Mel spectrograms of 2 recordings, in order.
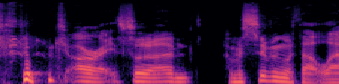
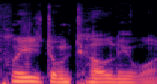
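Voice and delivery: put-on pleading voice; 4 dB louder than usual. Retelling how a man in a video begged the others: imitating someone pleading. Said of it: "pleading with him".

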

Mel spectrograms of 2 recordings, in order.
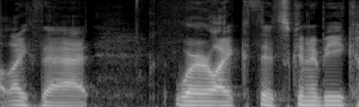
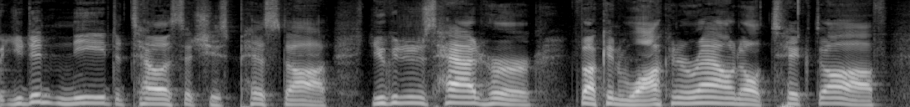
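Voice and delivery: ordinary talk, nothing marked

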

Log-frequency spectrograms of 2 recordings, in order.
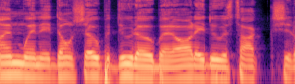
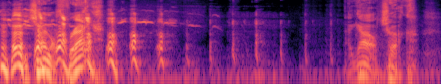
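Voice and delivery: put-on creepy perv voice, higher and quieter; 7 semitones higher, 5 dB quieter than usual. Joking that the word sounds like a perv, then: put-on perv voice. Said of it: "Stop with that voice".

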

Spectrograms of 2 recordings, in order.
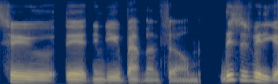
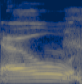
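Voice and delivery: high mock posh English accent. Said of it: "your real posh accent".

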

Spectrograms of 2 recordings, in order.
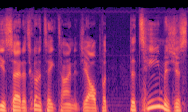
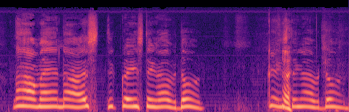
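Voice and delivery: soft, very high-pitched voice, way up high; 12 semitones higher than usual. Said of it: "Was he [name]?".

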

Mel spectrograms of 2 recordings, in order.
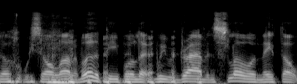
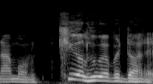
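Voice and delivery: mock raging screaming man, voice barely raised; 3 semitones higher than usual. Retelling how an intruder stormed into the mission: imitating a man screaming. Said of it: "starts screaming".

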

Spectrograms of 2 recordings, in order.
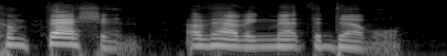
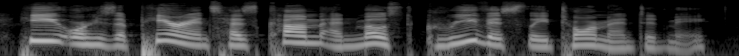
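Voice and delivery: ordinary talk, nothing marked

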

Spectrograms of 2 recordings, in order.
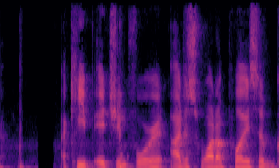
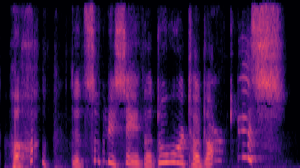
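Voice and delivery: very high-pitched, sing-song delivery. Quoting the game's silly line about the door to darkness: Mickey Mouse voice.

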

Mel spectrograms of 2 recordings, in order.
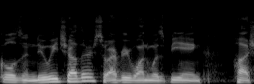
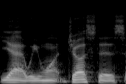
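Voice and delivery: ordinary talk, nothing marked

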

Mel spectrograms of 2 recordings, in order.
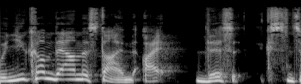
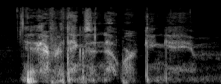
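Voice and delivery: soft whisper under the breath. Agreeing with another speaker, whispering. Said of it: "Why are we whispering?".

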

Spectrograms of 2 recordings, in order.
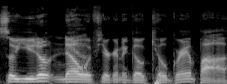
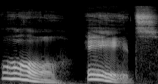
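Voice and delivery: put-on Irish lilt, high and swooping; 7 semitones higher than usual. Answering a request to do an Irish accent right now: Irish accent. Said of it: "do an Irish accent right now".

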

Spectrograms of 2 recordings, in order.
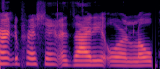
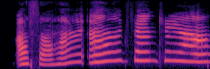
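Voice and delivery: eerie, creepy, very high-pitched voice; 10 semitones higher than usual. Greeting Alexandria, who is in the chat, in a creepy put-on voice. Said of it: "I don't know why I did that voice".

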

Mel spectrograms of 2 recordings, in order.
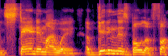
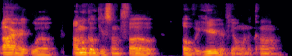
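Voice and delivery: put-on stoned voice, lower and quieter; 5 semitones lower, 7 dB quieter than usual. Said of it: "I can't with the fucking eyes and voice".

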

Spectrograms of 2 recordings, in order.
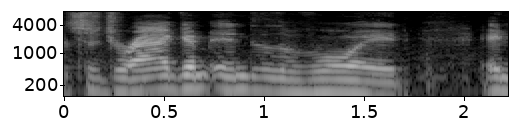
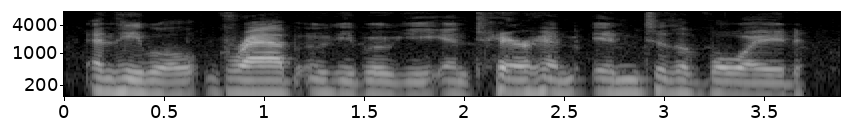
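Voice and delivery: ordinary talk, nothing marked

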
